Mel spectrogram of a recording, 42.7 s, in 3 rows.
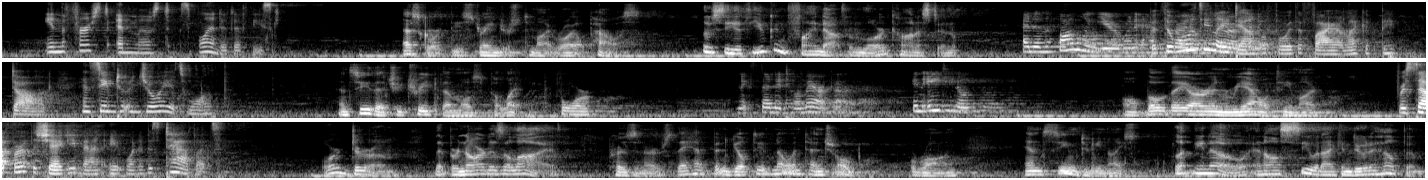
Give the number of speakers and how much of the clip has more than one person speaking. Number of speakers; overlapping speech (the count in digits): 5, about 3%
